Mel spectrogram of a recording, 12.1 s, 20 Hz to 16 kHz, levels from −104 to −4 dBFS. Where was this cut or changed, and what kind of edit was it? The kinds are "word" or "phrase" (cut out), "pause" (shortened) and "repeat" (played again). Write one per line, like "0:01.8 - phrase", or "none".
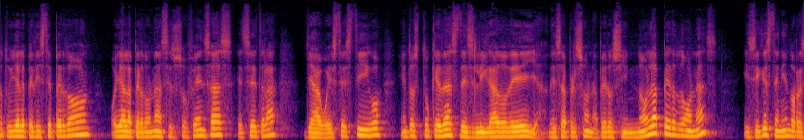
none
